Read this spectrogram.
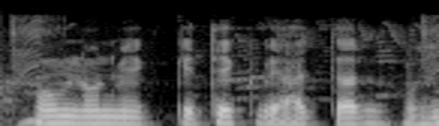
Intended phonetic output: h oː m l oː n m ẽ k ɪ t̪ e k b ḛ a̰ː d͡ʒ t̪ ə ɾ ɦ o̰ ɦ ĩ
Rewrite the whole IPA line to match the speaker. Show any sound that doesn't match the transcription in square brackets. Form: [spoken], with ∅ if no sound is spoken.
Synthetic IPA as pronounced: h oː m l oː n m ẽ k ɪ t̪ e k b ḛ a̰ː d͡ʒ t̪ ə ɾ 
